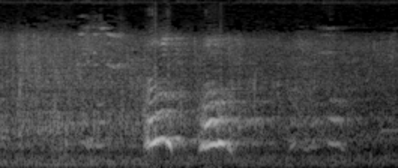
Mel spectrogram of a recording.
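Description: A dog barks loudly nearby, a few times.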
